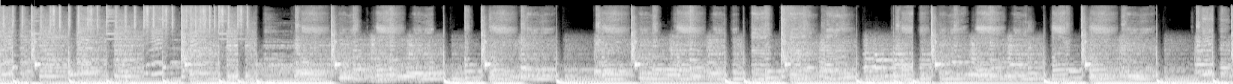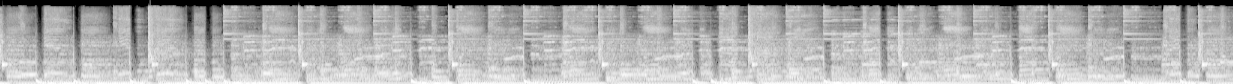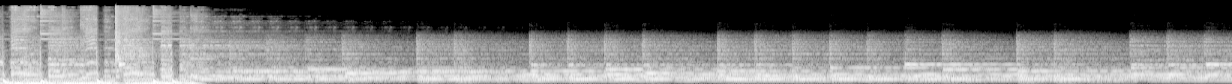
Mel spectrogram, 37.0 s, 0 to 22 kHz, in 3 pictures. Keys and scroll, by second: 8.9 Return, 13.0 ctrl+z, 22.5 ctrl+], 29.2 Down, 30.1 ctrl+], 32.5 Up.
